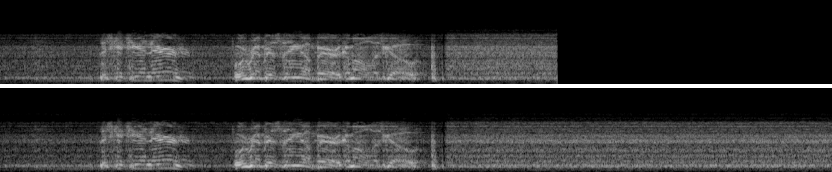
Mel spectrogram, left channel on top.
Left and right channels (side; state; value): left; drops out; at 5.6 s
